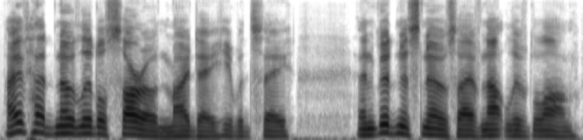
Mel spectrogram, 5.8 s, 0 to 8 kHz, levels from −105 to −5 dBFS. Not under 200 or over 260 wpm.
Yes: fast, 205 wpm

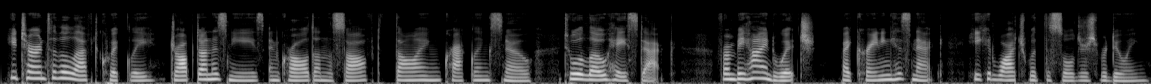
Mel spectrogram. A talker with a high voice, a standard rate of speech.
Yes: high, 205 Hz; average, 195 wpm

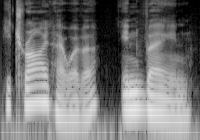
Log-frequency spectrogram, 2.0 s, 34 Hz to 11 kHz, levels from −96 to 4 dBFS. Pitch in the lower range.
Yes: low, 110 Hz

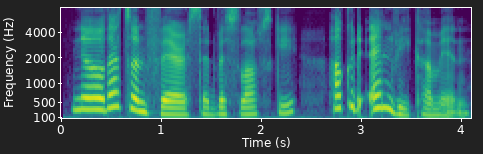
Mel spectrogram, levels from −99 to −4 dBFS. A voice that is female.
Yes: female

